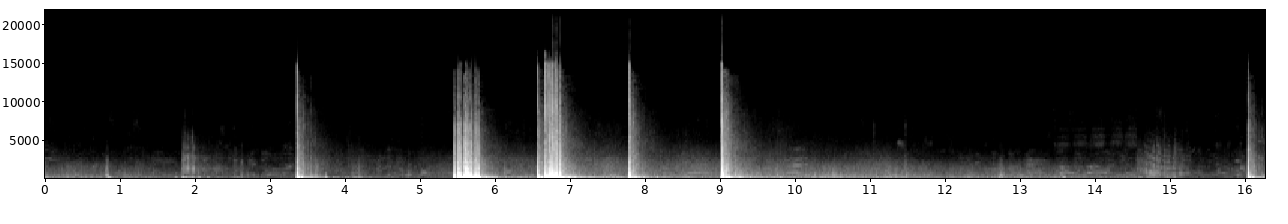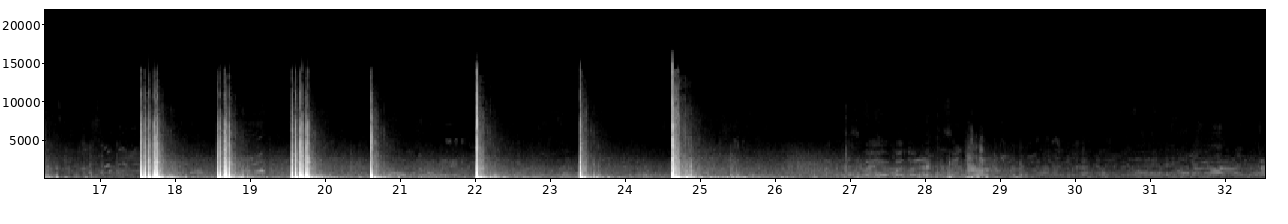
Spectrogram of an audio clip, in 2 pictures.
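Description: Aerial firework shells bursting: a dozen or so sharp, loud bangs at irregular intervals, each trailing off in an echo, in two clusters, the first from about three to nine seconds in and the second from about sixteen to twenty-five seconds in.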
